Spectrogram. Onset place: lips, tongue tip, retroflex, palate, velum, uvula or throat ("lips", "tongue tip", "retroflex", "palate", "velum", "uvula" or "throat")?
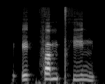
throat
